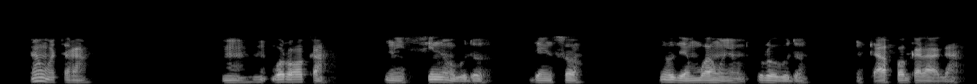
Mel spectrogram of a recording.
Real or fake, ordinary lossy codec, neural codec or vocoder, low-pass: real; AAC, 24 kbps; none; 3.6 kHz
